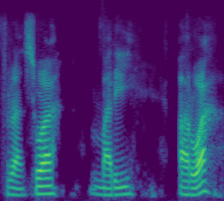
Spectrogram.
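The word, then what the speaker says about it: François-Marie Arouet: real de volter era franois Marie ar así se pronuncia en francés y no sabemos muy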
